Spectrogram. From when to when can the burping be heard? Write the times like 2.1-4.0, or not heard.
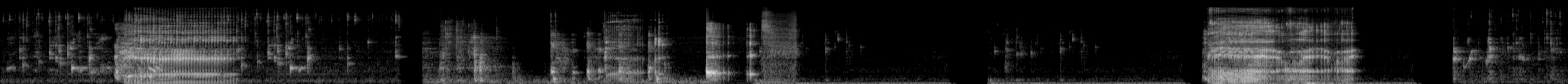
1.2-2.4, 6.0-8.0, 12.1-13.6.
